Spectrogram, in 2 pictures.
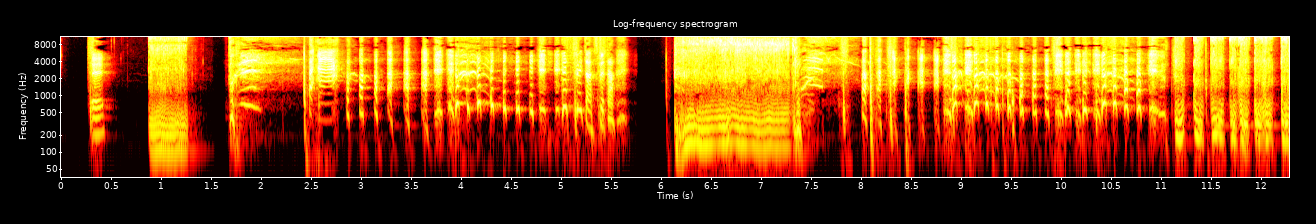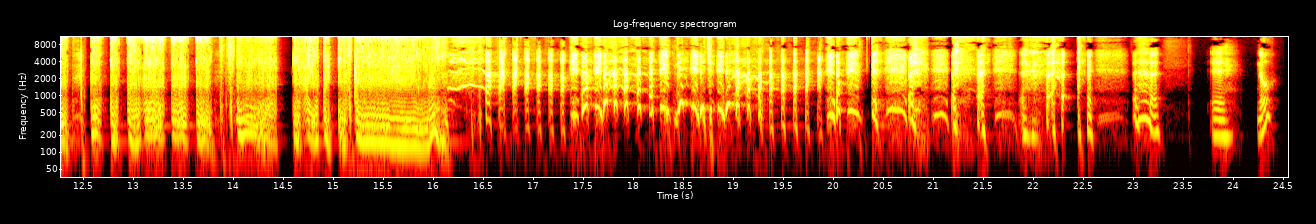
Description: Kategorien Lustige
